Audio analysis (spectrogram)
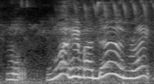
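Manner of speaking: high, drawn-out retold bewilderment; slow, high-pitched mock disbelief. Retells her own puzzled thought.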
